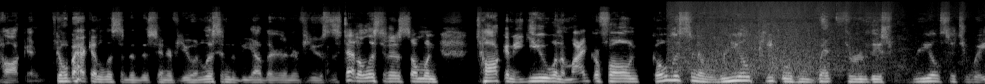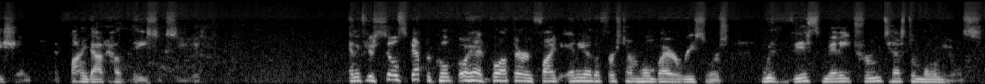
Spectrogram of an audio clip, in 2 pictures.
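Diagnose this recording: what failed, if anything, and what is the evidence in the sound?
Throughout the clip the background sinks between phrases and swells under them. These are noise suppressor artifacts from call processing, where the suppressor cuts the noise by about 20 dB, band by band and frame by frame.

Soft consonants and word endings sound swallowed or faint in brief stretches within 0.00–1.84 s, 2.21–3.23 s, 8.14–11.89 s, 13.34–15.55 s, 15.86–16.45 s, 16.81–18.98 s and 19.31–19.66 s. This is speech cut by the noise suppressor. It mistook quieter speech for noise and pulled it down by about 11 to 22 dB, most deeply near the start.

From 6.66 s the room noise, which jumps about 18 dB near 6.5 s, comes through with less reduction at first and then gradually sinks until 9.04 s. This is the noise suppressor catching up. Its noise estimate took 2.38 s to adapt to the louder background before reaching a cut of about 14 dB.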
